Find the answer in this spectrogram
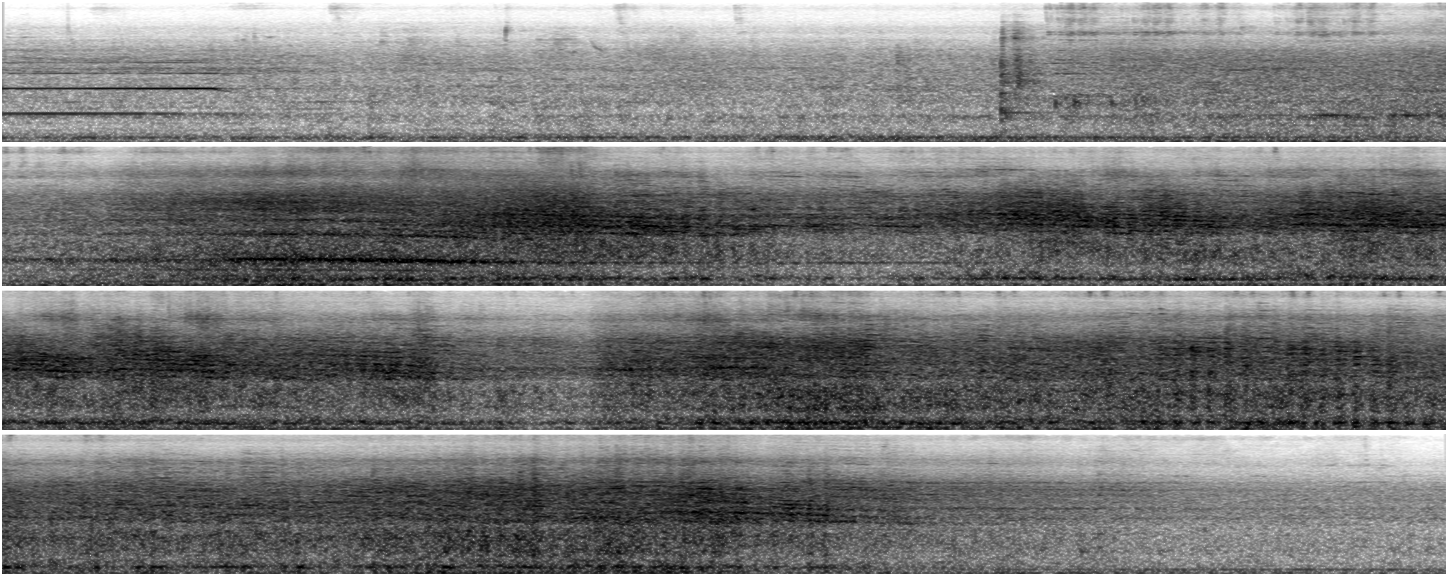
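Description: A train horn sounds for about a second at the start. Then an Indian Railways express train passes close by at speed: its wheels clatter rhythmically on the rails, building up over a few seconds, staying loud for about fifteen seconds and fading away near the end as the train recedes.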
